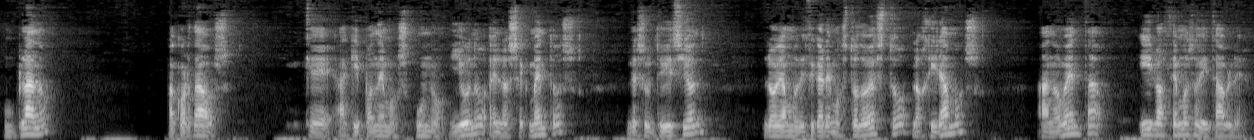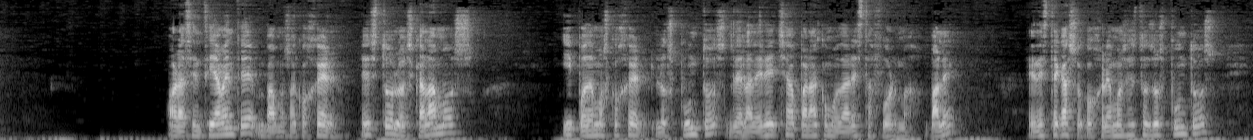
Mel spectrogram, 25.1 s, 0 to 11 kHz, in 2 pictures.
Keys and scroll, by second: 3.8 1, 4.4 Tab, 4.7 1, 5.2 Return.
